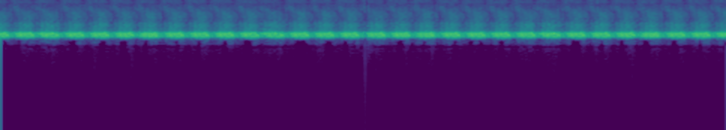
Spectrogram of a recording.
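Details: Crickets in a meadow on a farm at night under a full moon in summer, a sustained piercing chirp pulsing rhythmically at roughly four beats per second, one short gap midway.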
